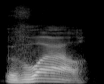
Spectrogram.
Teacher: then that R is in the back, so it's revoir, and it runs together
